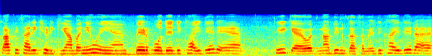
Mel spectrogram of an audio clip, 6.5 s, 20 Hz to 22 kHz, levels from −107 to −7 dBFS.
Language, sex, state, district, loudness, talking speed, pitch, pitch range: Hindi, female, Haryana, Rohtak, -20 LUFS, 210 wpm, 220 Hz, 210-230 Hz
